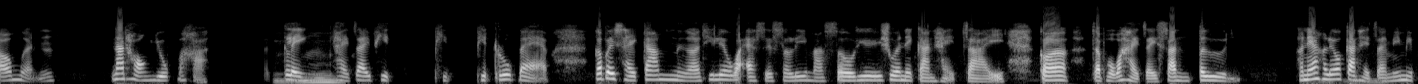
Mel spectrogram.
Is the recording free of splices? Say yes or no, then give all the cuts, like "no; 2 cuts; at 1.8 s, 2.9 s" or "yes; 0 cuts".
yes; 0 cuts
